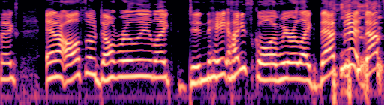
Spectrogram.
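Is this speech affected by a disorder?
No.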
